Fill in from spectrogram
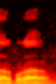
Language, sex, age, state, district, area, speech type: Assamese, male, 45-60, Assam, Nalbari, rural, spontaneous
